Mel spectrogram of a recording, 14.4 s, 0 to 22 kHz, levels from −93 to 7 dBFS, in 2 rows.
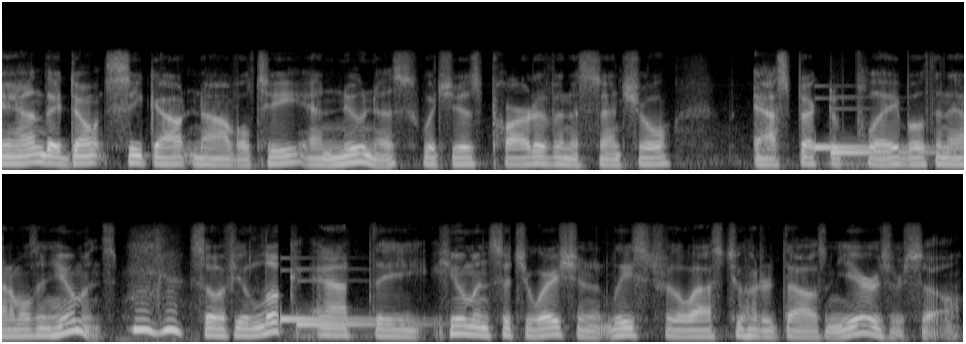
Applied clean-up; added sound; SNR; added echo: none; Telephone; 5 dB; none.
